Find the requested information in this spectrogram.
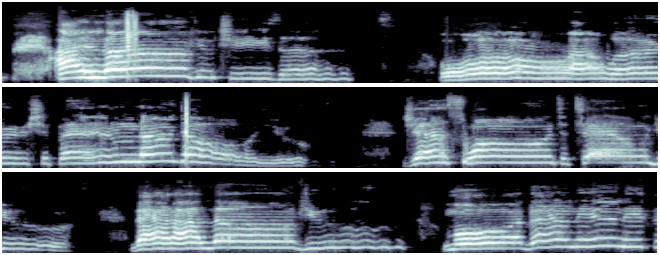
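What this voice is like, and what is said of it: Raspy singing voice. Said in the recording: “a little so raspy tonight.”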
